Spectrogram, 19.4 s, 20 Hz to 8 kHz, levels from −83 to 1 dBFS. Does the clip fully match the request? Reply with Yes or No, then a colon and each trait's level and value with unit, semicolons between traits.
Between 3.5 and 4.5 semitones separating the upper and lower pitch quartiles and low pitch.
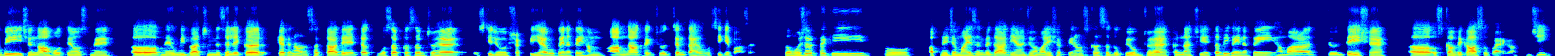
No: average, 3.8 semitones; medium, 145 Hz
